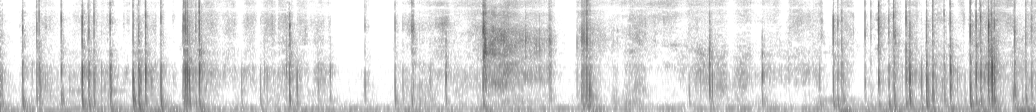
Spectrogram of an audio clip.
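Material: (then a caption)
Foil. A flat, sealed foil sheet-mask sachet is handled and flipped over while long acrylic nails scratch and tap it rapidly. Quick, sharp clicks and bright, papery crinkles come in uneven bursts, mostly high-pitched with almost no low end. Each sound dies away almost instantly.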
